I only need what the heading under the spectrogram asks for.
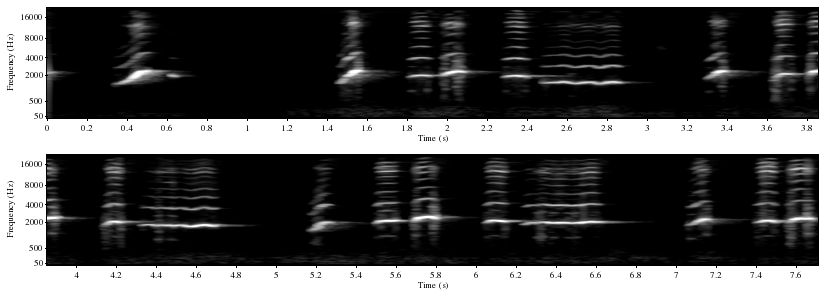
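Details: Pet cockatiel vocalising in short whistled bursts. Sliding, rising and falling notes are broken into quick syllables, with pauses of about a second between phrases.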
